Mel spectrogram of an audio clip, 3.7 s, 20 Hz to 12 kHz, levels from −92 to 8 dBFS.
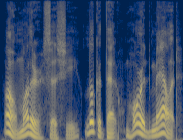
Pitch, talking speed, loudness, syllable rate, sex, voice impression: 130 Hz, 145 wpm, -17 LUFS, 3.7 syllables/s, male, very masculine, very adult-like, very middle-aged, thick, slightly relaxed, slightly powerful, weak, soft, clear, slightly muffled, slightly fluent, cool, intellectual, slightly refreshing, sincere, calm, very mature, friendly, reassuring, unique, slightly elegant, wild, sweet, lively, very kind, intense, slightly modest, slightly light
